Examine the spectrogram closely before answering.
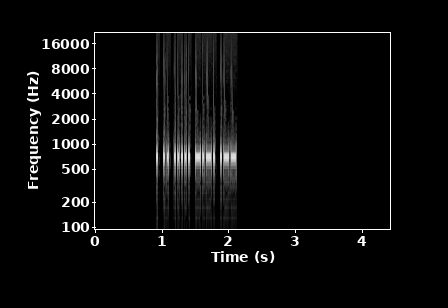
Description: Morse code, heard as a keyed tone, about 46 wpm, 700 Hz. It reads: EI5CW
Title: DXCC-100 Call Signs - 5 Characters - Repeated 2x - 45wpm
